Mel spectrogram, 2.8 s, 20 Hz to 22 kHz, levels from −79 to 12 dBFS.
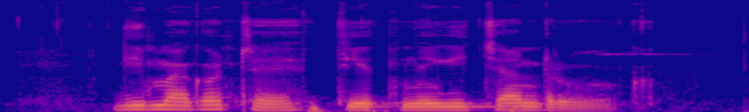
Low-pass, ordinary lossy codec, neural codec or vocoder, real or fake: none; none; none; real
